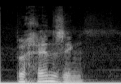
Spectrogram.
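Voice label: "begrenzing", Dutch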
